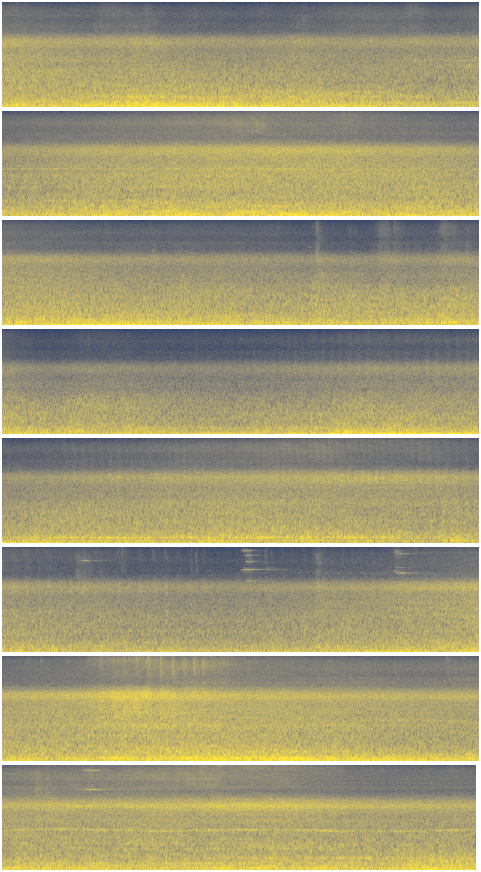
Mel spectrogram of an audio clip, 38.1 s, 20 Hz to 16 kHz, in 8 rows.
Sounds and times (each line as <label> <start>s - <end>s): Traffic 0.0s - 38.1s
